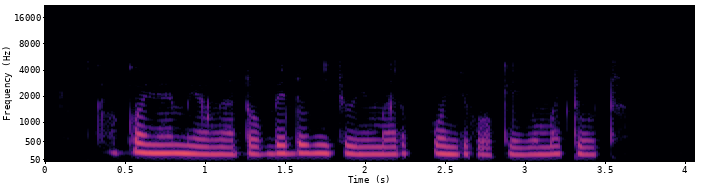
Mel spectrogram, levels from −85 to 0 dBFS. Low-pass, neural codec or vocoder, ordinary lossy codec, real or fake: 5.4 kHz; none; MP3, 48 kbps; real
